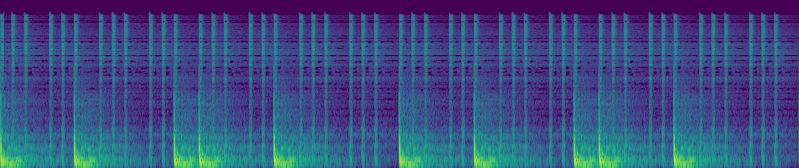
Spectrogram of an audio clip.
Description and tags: Just a drum loop :) (created with flstudio mobile)
beat, drum, drums, dubstep, loop, synth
